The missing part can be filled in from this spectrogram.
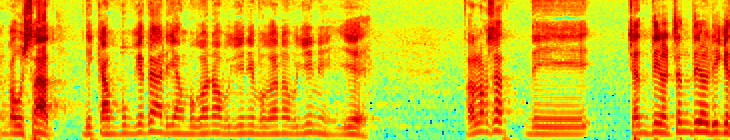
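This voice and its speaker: A man's voice: sits high, gravelly, a bit bright. A man with a Jakarta Betawi accent teaching a mosque study circle in a casual, joking way, reading Arabic text and then explaining it in slangy everyday speech. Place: mosque hall.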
